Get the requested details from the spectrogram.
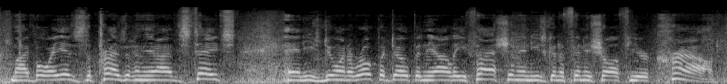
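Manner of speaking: normal talking voice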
